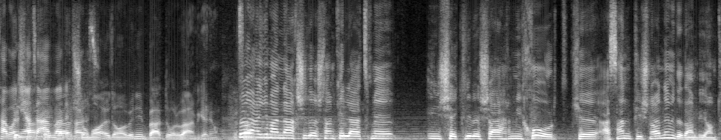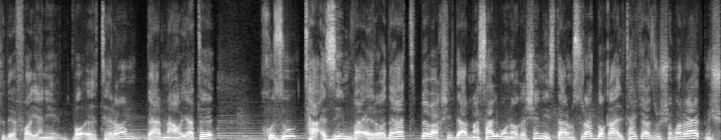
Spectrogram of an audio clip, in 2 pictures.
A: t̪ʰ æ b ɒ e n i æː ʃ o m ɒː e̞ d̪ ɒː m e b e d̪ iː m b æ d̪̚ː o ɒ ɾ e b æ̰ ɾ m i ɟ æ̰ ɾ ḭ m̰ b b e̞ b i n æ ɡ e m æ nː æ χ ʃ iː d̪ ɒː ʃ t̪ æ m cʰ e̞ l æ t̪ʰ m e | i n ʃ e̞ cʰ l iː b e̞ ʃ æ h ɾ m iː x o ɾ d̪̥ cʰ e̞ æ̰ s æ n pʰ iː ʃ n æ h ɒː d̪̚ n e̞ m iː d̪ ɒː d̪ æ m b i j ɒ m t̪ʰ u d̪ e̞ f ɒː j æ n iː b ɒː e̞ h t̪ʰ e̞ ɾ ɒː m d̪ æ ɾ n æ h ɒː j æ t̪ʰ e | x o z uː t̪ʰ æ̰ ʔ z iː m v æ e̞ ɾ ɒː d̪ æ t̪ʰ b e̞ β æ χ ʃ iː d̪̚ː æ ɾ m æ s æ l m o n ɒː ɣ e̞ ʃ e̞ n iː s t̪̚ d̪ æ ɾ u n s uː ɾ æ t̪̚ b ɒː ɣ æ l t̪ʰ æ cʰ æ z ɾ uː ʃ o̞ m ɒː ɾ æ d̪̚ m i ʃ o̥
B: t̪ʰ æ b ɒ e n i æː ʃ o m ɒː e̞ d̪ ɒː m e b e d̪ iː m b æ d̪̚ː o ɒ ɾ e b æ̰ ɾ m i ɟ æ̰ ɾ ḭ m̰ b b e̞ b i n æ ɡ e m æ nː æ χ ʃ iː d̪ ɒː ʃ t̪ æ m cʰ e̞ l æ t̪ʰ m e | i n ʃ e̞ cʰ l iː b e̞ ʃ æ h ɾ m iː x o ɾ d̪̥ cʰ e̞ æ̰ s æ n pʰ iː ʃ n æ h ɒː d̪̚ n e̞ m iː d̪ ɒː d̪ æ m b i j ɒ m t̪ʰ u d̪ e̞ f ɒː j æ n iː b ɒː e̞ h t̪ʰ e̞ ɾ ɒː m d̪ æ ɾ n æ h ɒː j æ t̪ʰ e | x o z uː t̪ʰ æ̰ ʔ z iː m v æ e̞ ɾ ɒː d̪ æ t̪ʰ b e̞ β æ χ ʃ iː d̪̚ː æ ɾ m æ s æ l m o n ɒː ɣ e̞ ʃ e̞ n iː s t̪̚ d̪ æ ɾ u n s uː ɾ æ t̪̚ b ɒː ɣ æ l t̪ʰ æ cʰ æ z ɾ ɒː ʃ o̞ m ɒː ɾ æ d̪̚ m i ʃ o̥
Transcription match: A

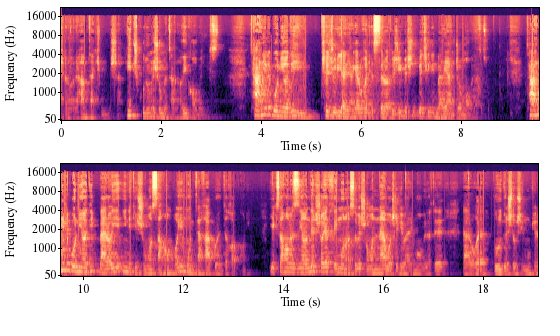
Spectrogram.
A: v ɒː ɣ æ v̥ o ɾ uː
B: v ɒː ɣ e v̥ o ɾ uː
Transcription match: B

